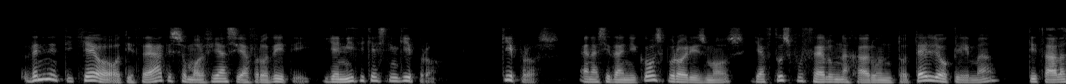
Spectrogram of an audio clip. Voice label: greek text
